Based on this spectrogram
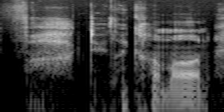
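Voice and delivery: soft frustrated whisper. Retold or imitated. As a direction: grumble it under your breath. Frustrated, no water.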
